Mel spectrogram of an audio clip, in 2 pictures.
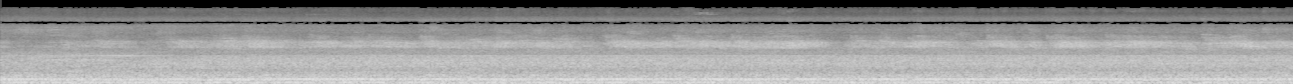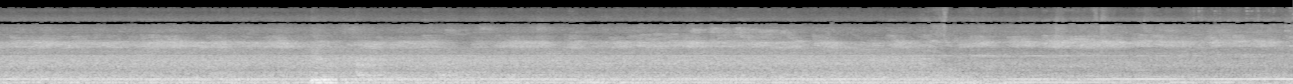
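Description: A steady mechanical drone with a low hum that continues unbroken, and one brief thump about two-thirds of the way through.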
